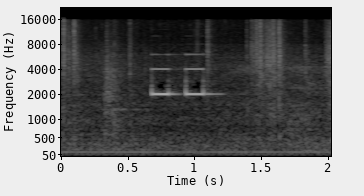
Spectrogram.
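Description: Two short electronic beeps from a kitchen oven's control panel, a quick pair at one steady pitch, the second a little longer.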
